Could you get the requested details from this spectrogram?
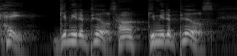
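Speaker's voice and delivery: put-on yelling. Retelling a scene where a bloodied man demands pills: imitating someone yelling. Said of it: "he starts, like, yelling and, and cursing".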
